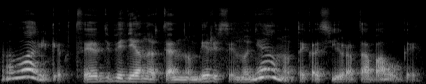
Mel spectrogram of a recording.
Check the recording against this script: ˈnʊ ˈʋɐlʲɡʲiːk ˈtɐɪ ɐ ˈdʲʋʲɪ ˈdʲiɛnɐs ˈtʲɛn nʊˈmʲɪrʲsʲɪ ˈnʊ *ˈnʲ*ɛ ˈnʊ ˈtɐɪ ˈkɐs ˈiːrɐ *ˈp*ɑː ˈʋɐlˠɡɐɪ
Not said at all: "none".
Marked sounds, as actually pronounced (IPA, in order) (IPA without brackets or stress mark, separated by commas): nʲ, t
